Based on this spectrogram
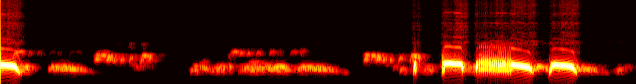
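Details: Decoy spotted dove cooing to draw in wild doves: faint, scattered low coos at first, then a loud burst of four hooked coos near the end, with one long rough note in the middle.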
